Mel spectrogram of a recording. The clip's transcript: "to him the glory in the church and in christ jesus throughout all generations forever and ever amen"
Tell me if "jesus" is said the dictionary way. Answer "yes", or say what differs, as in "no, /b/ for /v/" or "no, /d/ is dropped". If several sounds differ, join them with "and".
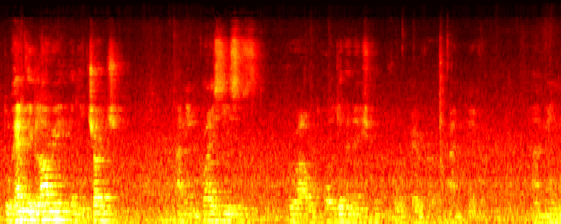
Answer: no, /s/ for /z/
